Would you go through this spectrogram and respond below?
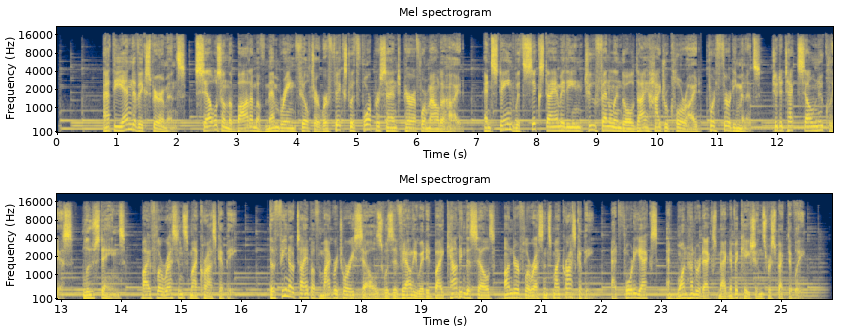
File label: e-learning medical technical medical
